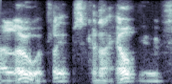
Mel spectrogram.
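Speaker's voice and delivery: deep, bassy, husky voice. Retelling how they answer the phone with a cold: husky phone voice. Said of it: "so it sounds quite husky".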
